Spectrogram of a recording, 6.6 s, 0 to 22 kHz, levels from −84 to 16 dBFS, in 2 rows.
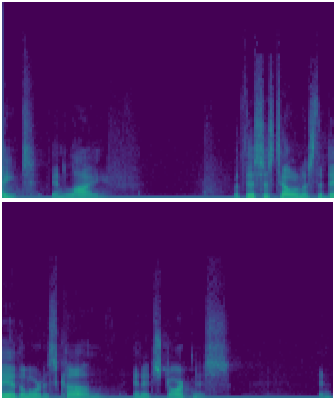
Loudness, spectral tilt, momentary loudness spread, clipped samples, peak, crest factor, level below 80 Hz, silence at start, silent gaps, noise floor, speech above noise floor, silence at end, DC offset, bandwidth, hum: -32 LUFS; -5 dB/octave; 24 LU; under 0.1%; -14 dBFS; 20 dB; -70 dBFS; 0 s; none; -52 dBFS; 20 dB; 0 s; under 0.1%; 17 kHz; 60 Hz at -50 dBFS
